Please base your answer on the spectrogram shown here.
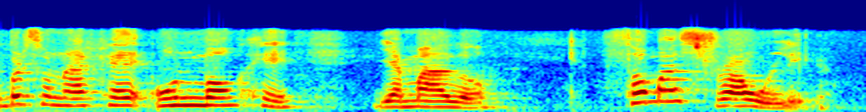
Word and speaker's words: Rowley: un monje llamado Thomas rowley ahora la pronunciación en británico Thomas rowy y este y entonces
